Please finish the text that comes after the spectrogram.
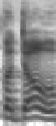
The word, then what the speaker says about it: Godot: Yeah, it's pronounced Godot, but it doesn't. It has a T at the end.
